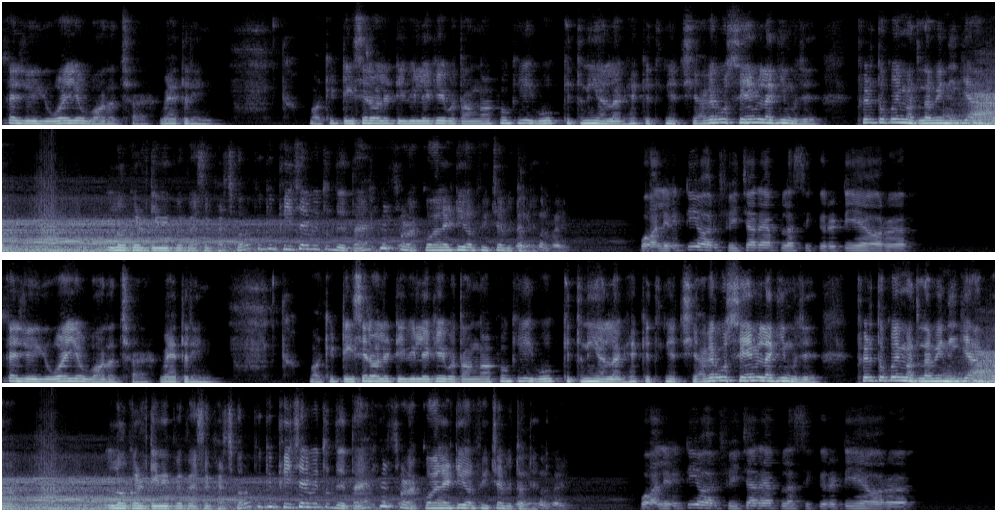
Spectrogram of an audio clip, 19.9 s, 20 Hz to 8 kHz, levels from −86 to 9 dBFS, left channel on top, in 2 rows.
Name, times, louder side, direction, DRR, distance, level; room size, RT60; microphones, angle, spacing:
voice 1, 0.0-2.1 2.4-10.1 11.0-15.3, right 1 dB, 45° right, 1.1 m, -25 dB
sound 1, 9.4-14.5 14.8-14.9, equal, 5° left, 0.5 m, -30 dB
voice 2, 13.6-14.0 15.0-15.6 16.3-19.0, left 1 dB, 25° left, 1.2 m, -35 dB
9.1 x 4.4 x 6.7 m
head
